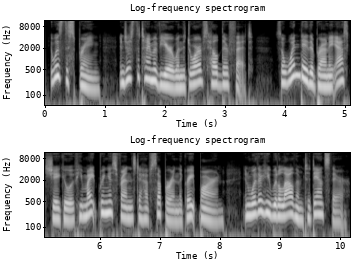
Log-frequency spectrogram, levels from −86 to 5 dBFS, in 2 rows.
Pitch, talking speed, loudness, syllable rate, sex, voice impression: 200 Hz, 265 wpm, -17 LUFS, 6.1 syllables/s, female, very feminine, very adult-like, very thin, slightly tensed, powerful, very bright, slightly hard, very clear, very fluent, slightly raspy, cool, very intellectual, refreshing, sincere, slightly calm, friendly, very reassuring, unique, slightly elegant, wild, sweet, very lively, strict, intense, slightly sharp, light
